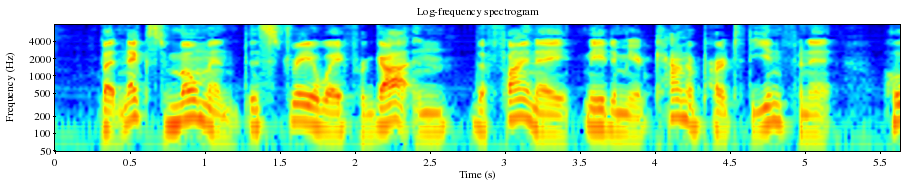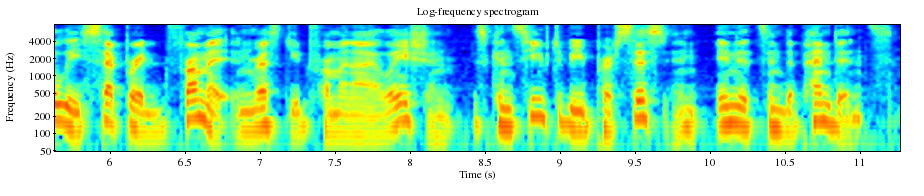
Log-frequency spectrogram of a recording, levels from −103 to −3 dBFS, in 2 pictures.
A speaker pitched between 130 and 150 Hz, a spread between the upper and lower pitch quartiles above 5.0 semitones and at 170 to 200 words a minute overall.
Yes: low, 135 Hz; wide, 5.6 semitones; average, 175 wpm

